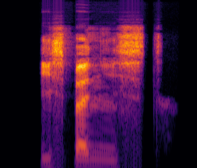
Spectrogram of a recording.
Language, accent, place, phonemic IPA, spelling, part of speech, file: French, France, Lyon, /is.pa.nist/, hispaniste, adjective / noun, LL-Q150 (fra)-hispaniste.wav
- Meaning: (adjective) Hispanist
